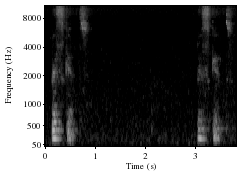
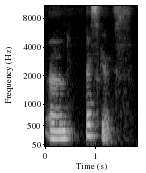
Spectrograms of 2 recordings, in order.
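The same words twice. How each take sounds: First: Voiceless mouthing of biscuits while signing; soft unvoiced biscuits, mouthed for lip reading; whispered lip pattern. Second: Said in the usual way. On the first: Shown as a demonstration. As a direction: breathe biscuits out with no voice, just shaping the lips. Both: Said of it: "pronouncing the word on your lips".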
